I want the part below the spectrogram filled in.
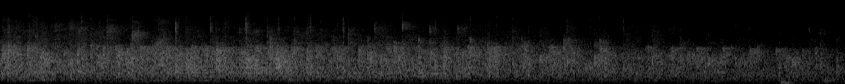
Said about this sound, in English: give a standing ovation and a big round of applause to our alumni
